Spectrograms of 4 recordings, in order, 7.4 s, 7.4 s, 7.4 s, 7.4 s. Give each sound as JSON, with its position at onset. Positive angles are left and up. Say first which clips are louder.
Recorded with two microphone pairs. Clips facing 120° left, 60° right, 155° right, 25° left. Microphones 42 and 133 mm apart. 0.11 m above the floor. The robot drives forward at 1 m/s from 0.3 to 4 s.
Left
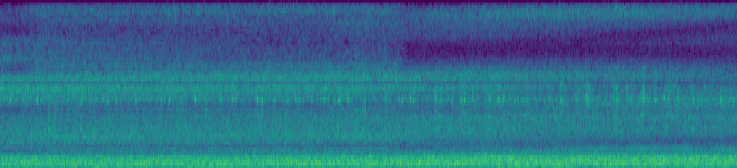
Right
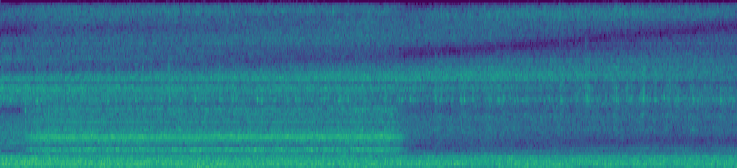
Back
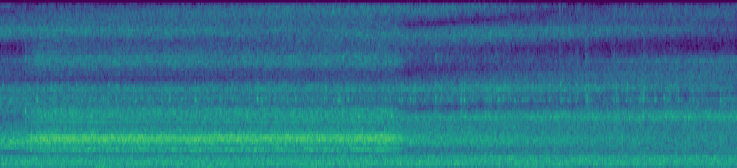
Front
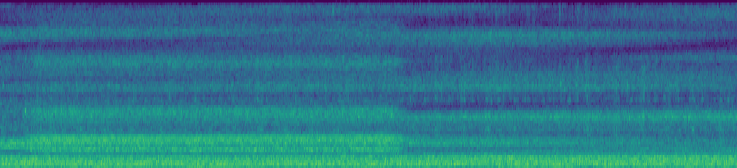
{"t": 0.0, "sound": "an aircraft", "louder": "even, front 7 dB", "azimuth_deg": 35}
